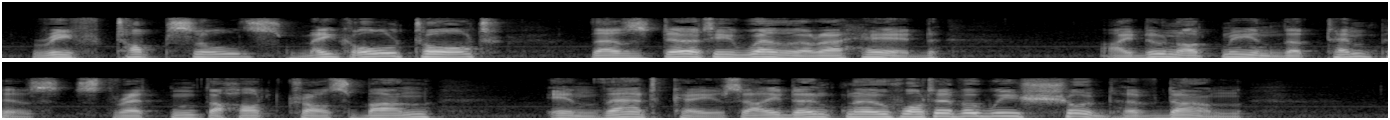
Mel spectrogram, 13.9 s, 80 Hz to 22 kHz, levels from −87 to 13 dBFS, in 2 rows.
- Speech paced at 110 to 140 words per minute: Yes, slow, 135 wpm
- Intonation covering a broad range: Yes, wide, 6.0 semitones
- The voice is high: No, low, 135 Hz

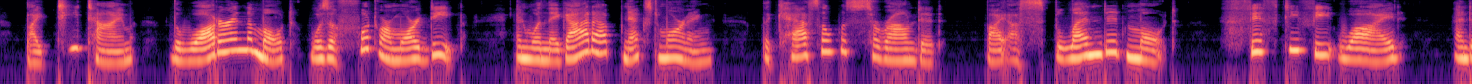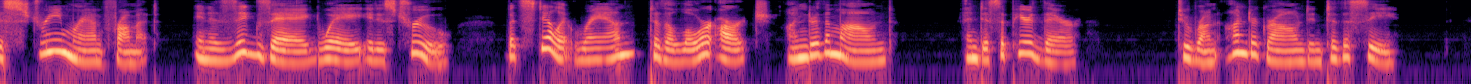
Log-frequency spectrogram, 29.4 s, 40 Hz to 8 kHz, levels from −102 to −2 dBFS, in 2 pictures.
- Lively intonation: Yes, wide, 6.4 semitones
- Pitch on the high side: Yes, high, 200 Hz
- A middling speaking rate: No, slow, 130 wpm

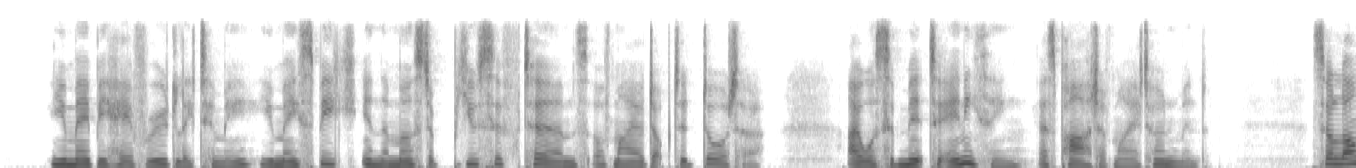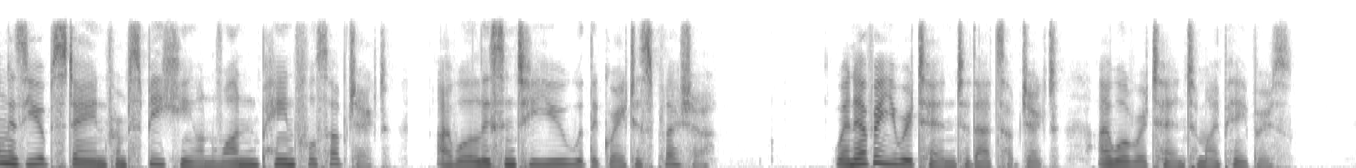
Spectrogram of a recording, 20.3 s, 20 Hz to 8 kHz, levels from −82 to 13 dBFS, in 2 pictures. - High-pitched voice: Yes, high, 215 Hz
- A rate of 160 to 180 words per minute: Yes, average, 175 wpm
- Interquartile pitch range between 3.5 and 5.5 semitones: No, average, 2.8 semitones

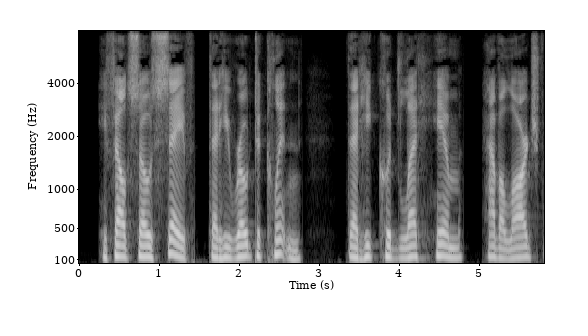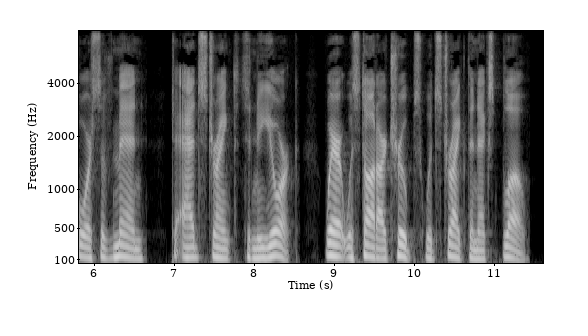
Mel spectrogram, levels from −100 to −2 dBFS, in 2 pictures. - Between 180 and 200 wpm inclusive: Yes, average, 195 wpm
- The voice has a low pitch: Yes, low, 130 Hz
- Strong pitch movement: No, average, 2.7 semitones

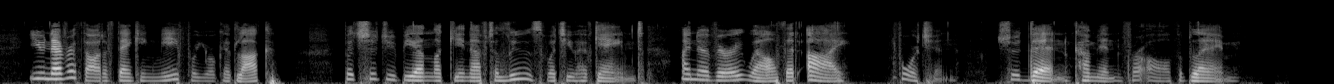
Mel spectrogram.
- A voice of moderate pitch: Yes, medium, 175 Hz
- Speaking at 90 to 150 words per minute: No, average, 165 wpm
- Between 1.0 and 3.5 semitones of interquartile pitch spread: No, average, 4.2 semitones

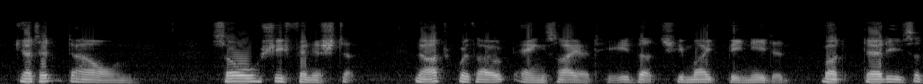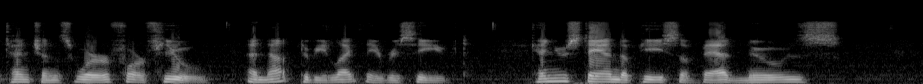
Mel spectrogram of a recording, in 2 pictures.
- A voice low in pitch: Yes, low, 110 Hz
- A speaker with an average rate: No, slow, 115 wpm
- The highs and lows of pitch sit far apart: No, average, 3.1 semitones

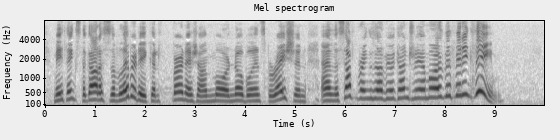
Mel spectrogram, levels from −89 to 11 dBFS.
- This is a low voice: No, very high, 250 Hz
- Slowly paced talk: Yes, slow, 125 wpm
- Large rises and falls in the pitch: Yes, wide, 6.3 semitones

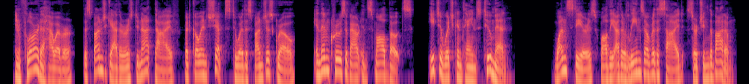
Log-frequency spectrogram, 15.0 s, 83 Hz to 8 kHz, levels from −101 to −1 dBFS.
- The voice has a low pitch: Yes, low, 120 Hz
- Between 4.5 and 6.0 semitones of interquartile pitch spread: Yes, average, 4.9 semitones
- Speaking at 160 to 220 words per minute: Yes, average, 170 wpm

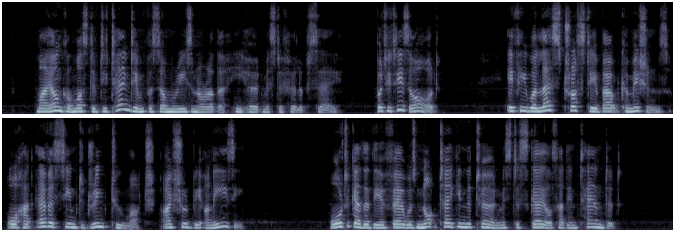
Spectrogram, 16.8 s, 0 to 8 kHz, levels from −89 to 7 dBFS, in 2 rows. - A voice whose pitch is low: No, high, 220 Hz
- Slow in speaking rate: No, average, 180 wpm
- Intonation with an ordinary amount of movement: Yes, average, 3.8 semitones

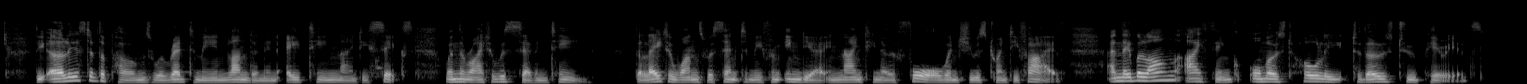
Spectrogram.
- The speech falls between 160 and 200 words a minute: Yes, average, 175 wpm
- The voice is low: Yes, low, 110 Hz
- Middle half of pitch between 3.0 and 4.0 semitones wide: Yes, average, 3.7 semitones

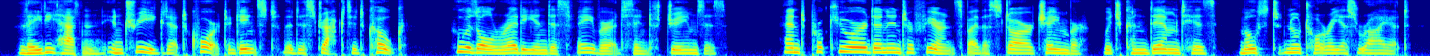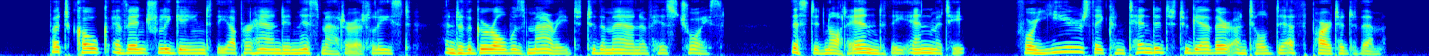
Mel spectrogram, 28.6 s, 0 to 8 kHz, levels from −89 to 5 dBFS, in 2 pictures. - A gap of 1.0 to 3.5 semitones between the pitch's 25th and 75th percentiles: Yes, average, 2.8 semitones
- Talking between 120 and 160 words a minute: Yes, average, 150 wpm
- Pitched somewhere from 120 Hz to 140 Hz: No, medium, 185 Hz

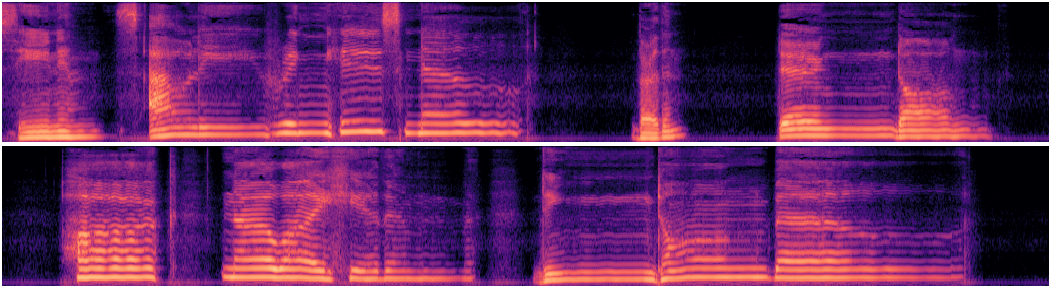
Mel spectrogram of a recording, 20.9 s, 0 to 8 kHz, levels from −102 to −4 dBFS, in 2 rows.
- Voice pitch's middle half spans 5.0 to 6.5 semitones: Yes, wide, 5.5 semitones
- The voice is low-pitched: No, medium, 165 Hz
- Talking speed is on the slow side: Yes, slow, 55 wpm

